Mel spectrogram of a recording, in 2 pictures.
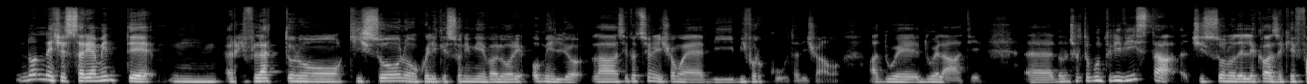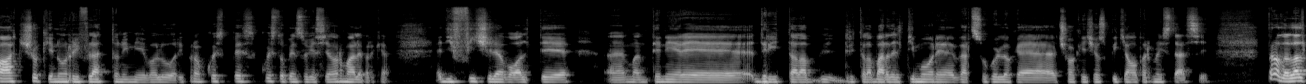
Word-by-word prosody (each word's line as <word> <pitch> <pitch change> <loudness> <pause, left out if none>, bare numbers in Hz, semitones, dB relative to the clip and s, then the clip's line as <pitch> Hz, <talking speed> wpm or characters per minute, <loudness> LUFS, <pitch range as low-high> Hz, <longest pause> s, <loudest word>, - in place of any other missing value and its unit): non 215 +5 -1
necessariamente, 170 - +7
mhmm, 125 -2 -2
riflettono 135 -2 +1
chi 135 +1 -2
sono, 150 -3 +5
quelli 130 0 0
che 125 - -7
sono 130 +1 +2
i 130 - -2
miei 125 -1 0
valori, 125 +1 0
o 140 - -2
meglio 120 -4 -3
la 125 0 +1
situazione, 140 +4 -1
diciamo, 125 -1 -1
è 110 -1 -2
bi 115 0 -9
biforcuta, 125 -3 -8
diciamo, 95 0 -10 0.3
a 115 - -6
2- 120 0 -2
2 125 +1 -2
lati. 100 -2 -5 0.5
Ehm, 110 0 -3
da 110 - -7
un 135 - -4
certo 165 +4 -4
punto 180 0 0
di 180 +1 +3
vista, 195 +7 +3
uhm, - - -12
ci 130 - -1
sono 140 +2 +2
delle 130 0 +3
cose 135 -2 +2
che 130 +1 -2
faccio 135 +3 +3
che 130 - -6
non 125 0 0
riflettono 120 -1 -2
i - - -5
miei 110 -2 -6
valori, 110 -1 -5
però 125 -3 -6
ques 135 +1 -7
pes 135 -1 -6
questo 145 -1 -6
penso 125 -2 -4
che 115 - -5
sia 115 - -3
normale 120 -2 0
perché - - -13 0.4
è 120 - -8
difficile 130 0 +1
a 115 - +1
volte, 110 0 -2 0.3
uhm, 105 0 -6
mantenere 110 -2 -1
dritta 120 -2 -1
la 110 0 +1
b 110 0 -9
dritta 120 +2 -9
la 115 - -1
barra 115 0 +1
del 110 -1 -4
timone 115 -2 -2
verso 110 +2 0
quello 115 -1 -3
che 105 -2 -1
è - - -6
ciò 115 +2 -2
che 115 0 -8
ci - - -4
auspichiamo 115 0 -4
per 110 0 -8
noi 120 -1 -4
stessi. 120 - -2 0.5
Però - - +4
dall'al 155 +4 +8
125 Hz, 185 wpm, -23 LUFS, 115-135 Hz, 0.5 s, dall'al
